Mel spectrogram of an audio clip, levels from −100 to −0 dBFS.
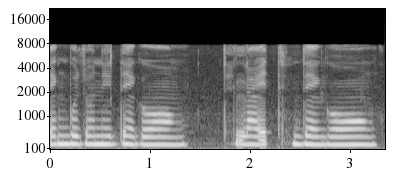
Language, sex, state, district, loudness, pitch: Chakma, female, Tripura, Unakoti, -15 LUFS, 215 Hz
